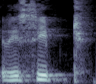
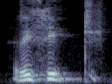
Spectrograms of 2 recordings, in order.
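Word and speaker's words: receipt: রিসিপ্ট, এই শব্দটিও অনেকে রিসিপ্ট এভাবে উচ্চারণ করে থাকেন, কিন্তু এটির সঠিক উচ্চারণ হল রিসিপ্ট।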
